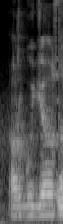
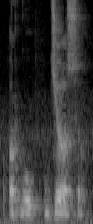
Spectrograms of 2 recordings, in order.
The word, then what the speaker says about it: orgulloso: Perú, o en España, en ninguna de ellas se dice orgulloso. ¿Sí? Entonces, esto generalmente... Ni en Colombia. Ni en Colombia. Entonces, esto generalmente es... orgulloso. Un error. Sí. Ajá. Normalmente se pronuncia la Normalmente se pronuncia orgulloso, ¿sí? El sonido que se utiliza en la mayoría de países es Y, es una Y fuerte, orgulloso, o silla.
